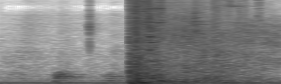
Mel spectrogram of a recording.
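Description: A single loud gunshot rings out.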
